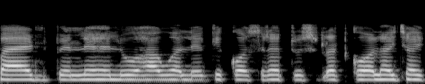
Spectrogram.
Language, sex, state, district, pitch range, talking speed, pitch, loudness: Hindi, female, Bihar, Sitamarhi, 215-220 Hz, 140 wpm, 220 Hz, -15 LUFS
